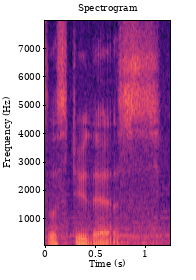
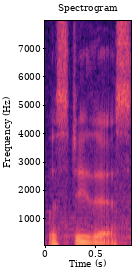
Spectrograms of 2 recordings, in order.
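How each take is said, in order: First: Breathy slow whisper to himself; slow whispered self-hype; whispered pep talk. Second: Said in the usual way. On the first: Real, not acted. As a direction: psych yourself up under your breath. Psyching up before fight.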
